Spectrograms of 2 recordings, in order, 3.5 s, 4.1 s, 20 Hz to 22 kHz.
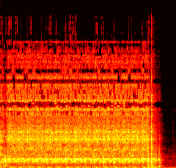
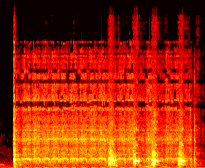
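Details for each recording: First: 1979 BMW R80/7 after replacing burnt-out starter motor, fresh oil: strong even cranking about three seconds, clean motor whine, no grinding or slipping; oil pressure achieved, starter healthy. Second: 1979 BMW R80/7, 43 years old, being restored, fresh fuel and charged battery, chokes open: starter churns slowly and evenly with a few sputtering pops but never catches; cranks without starting, ignition and coils not yet checked.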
